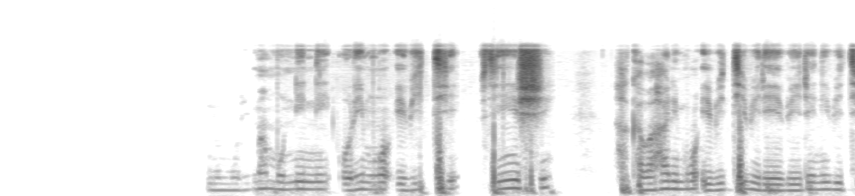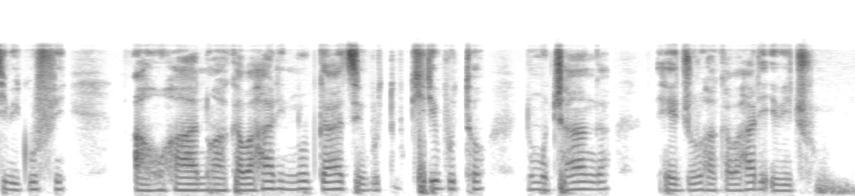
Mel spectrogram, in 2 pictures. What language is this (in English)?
Rundi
